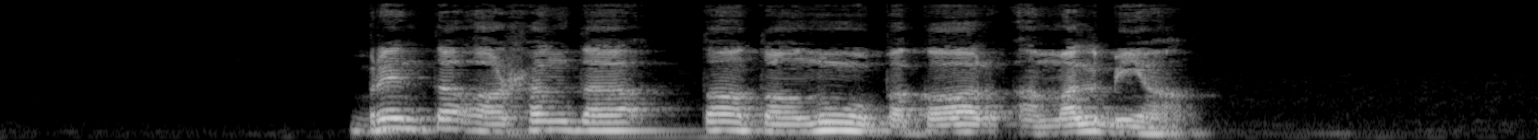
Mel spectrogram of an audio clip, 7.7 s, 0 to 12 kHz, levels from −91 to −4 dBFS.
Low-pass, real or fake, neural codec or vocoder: 10.8 kHz; real; none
